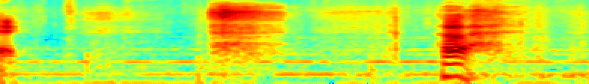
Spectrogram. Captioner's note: sighing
